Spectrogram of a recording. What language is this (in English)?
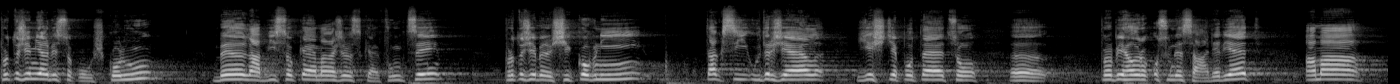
Czech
